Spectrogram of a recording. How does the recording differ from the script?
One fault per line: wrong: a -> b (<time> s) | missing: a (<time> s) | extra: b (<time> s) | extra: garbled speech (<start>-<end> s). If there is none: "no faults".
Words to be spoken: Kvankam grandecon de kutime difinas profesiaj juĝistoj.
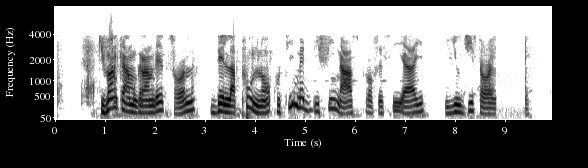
extra: la puno (3.4 s)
